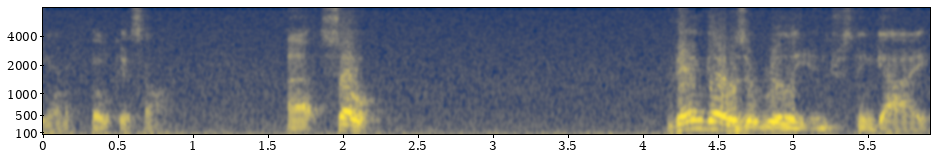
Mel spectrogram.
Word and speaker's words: Van Gogh: So Van Gogh is a really interesting guy in that we know quite a lot about him.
